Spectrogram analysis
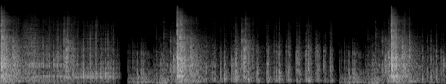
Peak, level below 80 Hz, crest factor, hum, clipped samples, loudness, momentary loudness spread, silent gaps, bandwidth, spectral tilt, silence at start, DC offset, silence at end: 0 dBFS; -50 dBFS; 28 dB; none; under 0.1%; -28 LUFS; 15 LU; none; 17 kHz; -3.5 dB/octave; 0 s; under 0.1%; 0 s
